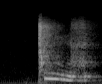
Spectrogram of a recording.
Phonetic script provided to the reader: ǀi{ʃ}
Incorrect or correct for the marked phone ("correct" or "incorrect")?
incorrect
